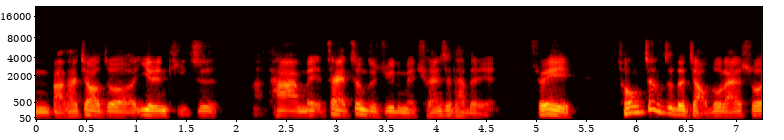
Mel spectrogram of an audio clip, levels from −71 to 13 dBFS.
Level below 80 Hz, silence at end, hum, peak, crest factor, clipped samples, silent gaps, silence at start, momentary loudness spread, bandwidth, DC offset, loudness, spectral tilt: -66 dBFS; 0 s; none; -8 dBFS; 18 dB; under 0.1%; none; 0 s; 12 LU; 7.8 kHz; under 0.1%; -26 LUFS; -5.5 dB/octave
